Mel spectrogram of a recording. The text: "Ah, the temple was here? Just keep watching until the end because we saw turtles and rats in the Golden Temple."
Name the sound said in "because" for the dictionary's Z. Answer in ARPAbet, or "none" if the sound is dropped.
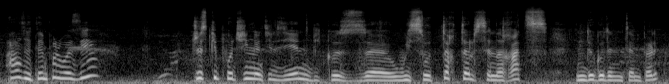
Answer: Z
